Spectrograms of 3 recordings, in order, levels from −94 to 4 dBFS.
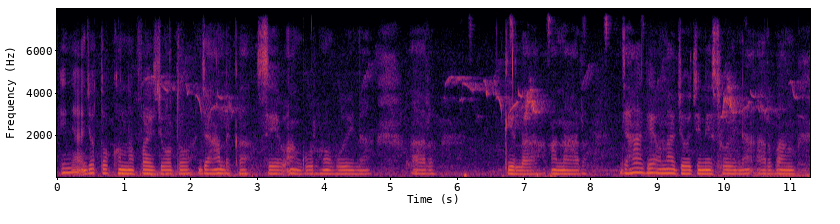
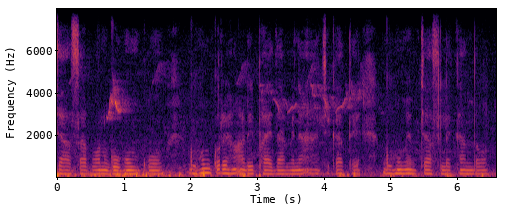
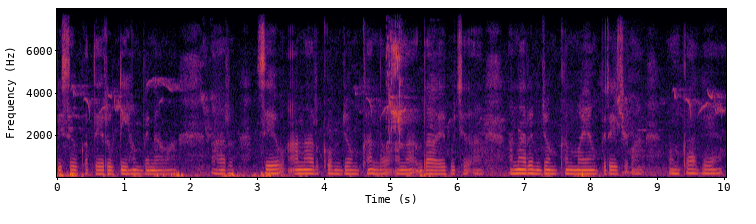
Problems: constant background noise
